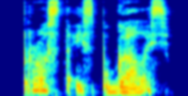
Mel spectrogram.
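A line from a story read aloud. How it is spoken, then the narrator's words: Quiet. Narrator (Russian): тихо сказала она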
